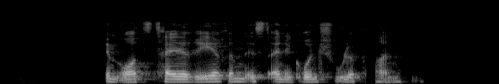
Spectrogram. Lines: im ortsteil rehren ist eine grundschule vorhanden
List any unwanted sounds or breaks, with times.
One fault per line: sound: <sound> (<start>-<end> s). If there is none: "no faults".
sound: dropout (3.7-3.8 s)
